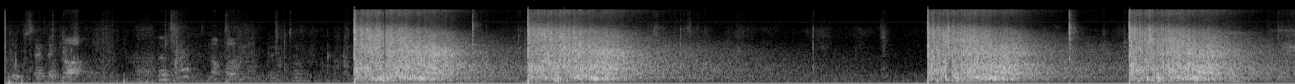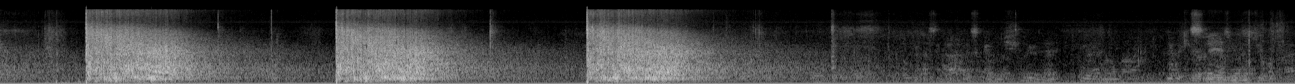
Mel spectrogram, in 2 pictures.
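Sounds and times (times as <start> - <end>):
rifle shots echoing: 3.5 - 8.0, 9.2 - 21.5.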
